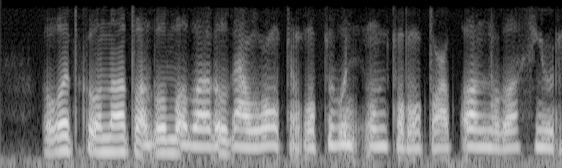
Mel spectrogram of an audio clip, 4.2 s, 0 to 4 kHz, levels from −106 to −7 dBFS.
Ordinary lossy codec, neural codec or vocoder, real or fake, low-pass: none; autoencoder, 22.05 kHz, a latent of 192 numbers a frame, VITS, trained on many speakers; fake; 3.6 kHz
